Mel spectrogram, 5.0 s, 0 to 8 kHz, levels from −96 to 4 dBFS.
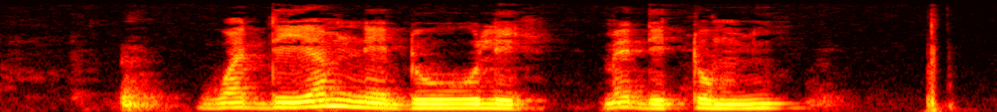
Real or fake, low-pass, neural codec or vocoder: real; 7.2 kHz; none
